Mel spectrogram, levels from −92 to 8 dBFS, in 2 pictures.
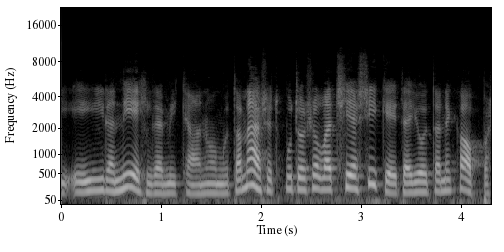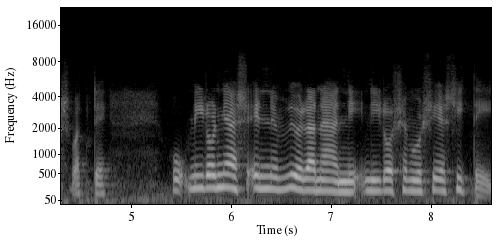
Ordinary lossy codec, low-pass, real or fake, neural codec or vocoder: none; 10.8 kHz; fake; codec, 24 kHz, 0.9 kbps, WavTokenizer, medium speech release version 2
